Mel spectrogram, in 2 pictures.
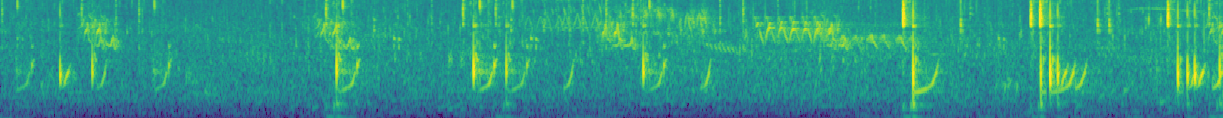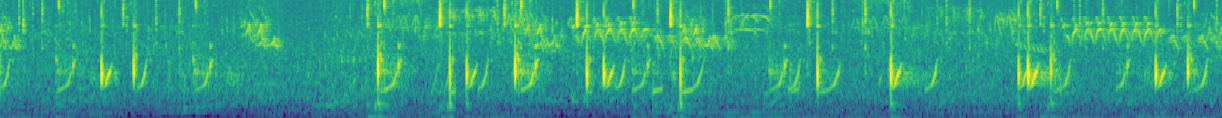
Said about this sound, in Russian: Слышишь, малыш, повсюду звонкая капель. Снежок тает, в ручейки превращается.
